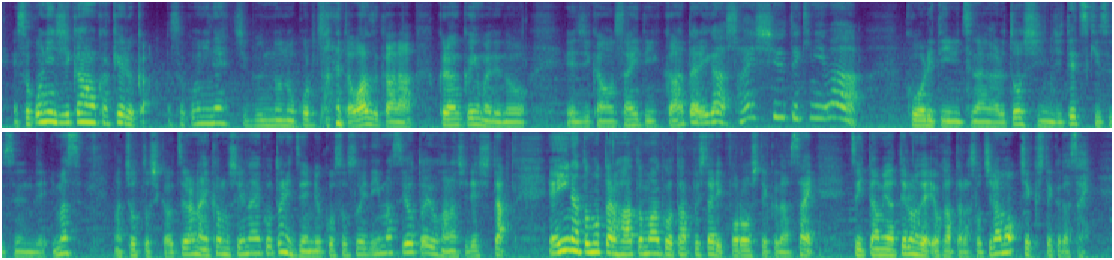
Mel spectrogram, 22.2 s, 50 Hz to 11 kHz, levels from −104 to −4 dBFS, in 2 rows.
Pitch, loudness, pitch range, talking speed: 145 Hz, -25 LUFS, 120-185 Hz, 480 characters per minute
